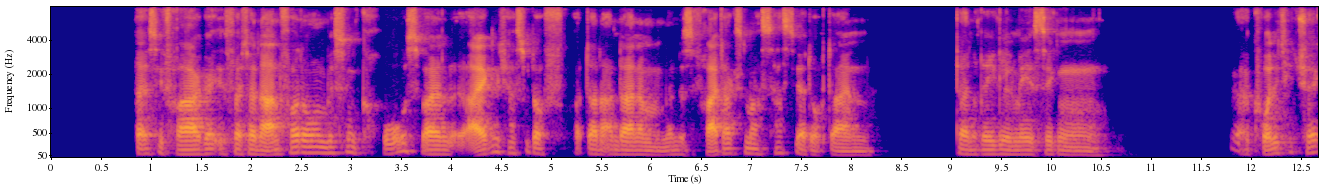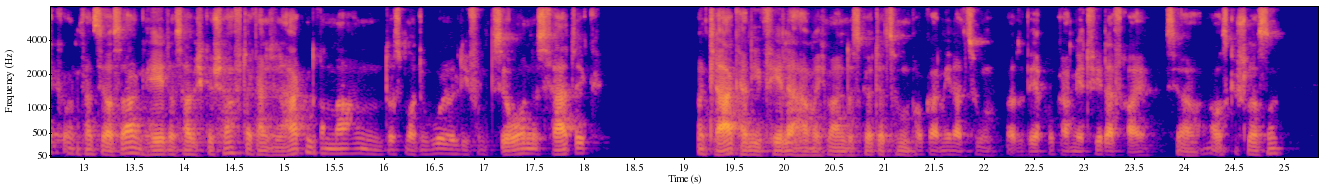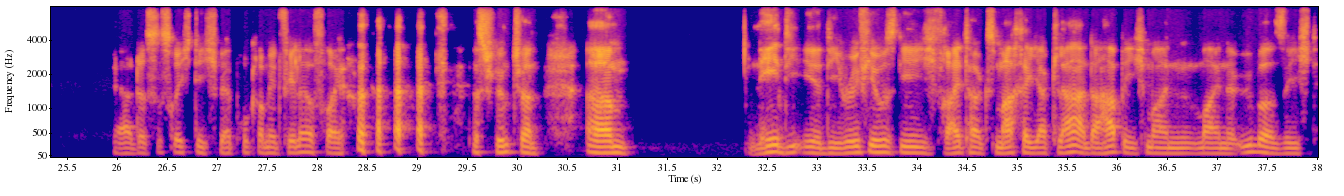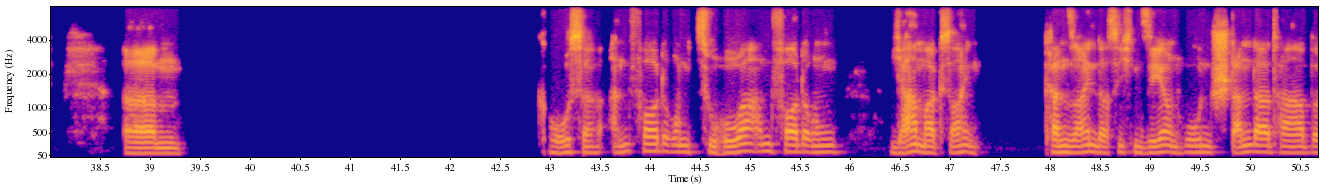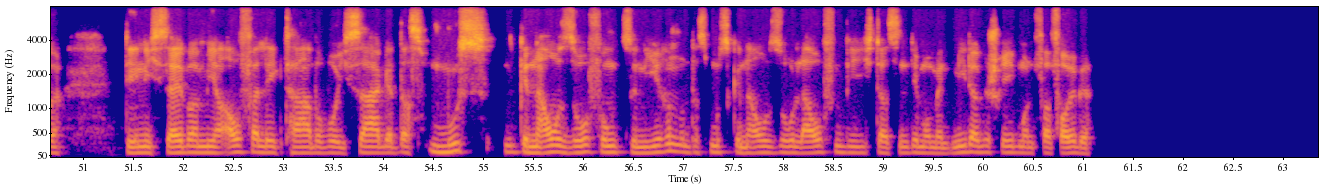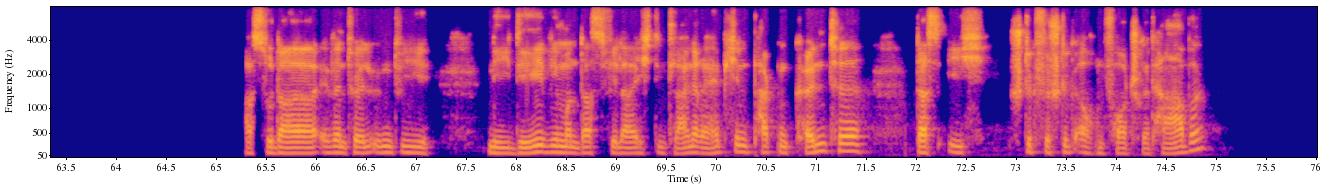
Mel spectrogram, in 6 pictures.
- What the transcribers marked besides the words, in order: in English: "Quality Check"; laugh; stressed: "muss"
- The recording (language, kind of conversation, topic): German, advice, Wie kann ich Fortschritte bei gesunden Gewohnheiten besser erkennen?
